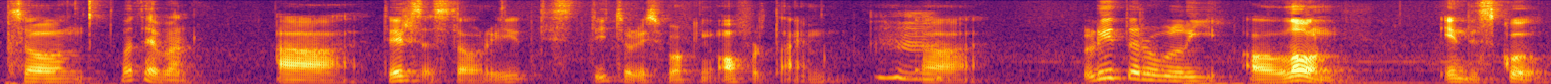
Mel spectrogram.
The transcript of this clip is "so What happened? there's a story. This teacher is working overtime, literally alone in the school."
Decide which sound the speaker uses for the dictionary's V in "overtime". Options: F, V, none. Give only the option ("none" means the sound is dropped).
F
